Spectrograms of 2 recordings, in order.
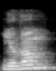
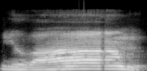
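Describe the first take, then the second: First: The second vowel is short. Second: The second vowel is long. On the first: The speaker calls it wrong. "యువం కాదు" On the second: The speaker calls it right. "దీర్ఘాలుంటాయి"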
